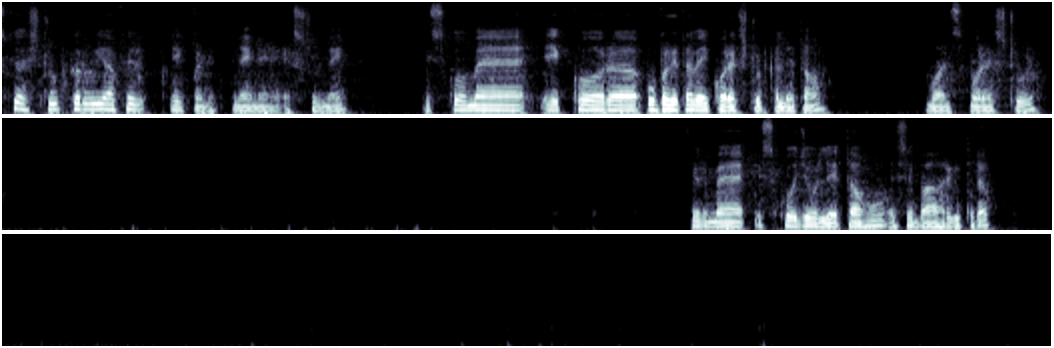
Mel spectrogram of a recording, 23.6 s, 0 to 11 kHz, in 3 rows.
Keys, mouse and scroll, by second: 1.4 ctrl+z, 2.2 alt+middle click, 4.7 click, 4.9-5.3 scroll up 2, 5.6 alt+middle click, 6.6 right click, 6.9 right click, 7.5 right click, 8.3 click, 9.0 click, 10.1 right click, 10.9 click, 12.5 click, 13.3 click, 14.5 click, 15.4 alt+middle click, 19.3 click, 21.0 click, 21.9 click, 22.4 click, 23.3 click.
